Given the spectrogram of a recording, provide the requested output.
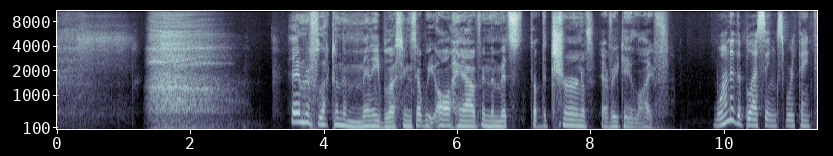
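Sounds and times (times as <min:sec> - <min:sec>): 
deep breath inhale and exhale: 0:00.0 - 0:03.4
speech: 0:03.5 - 0:09.2, 0:09.8 - 0:11.3.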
